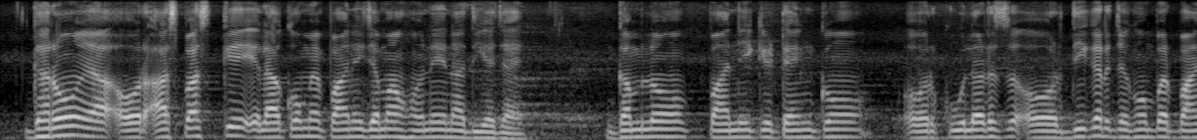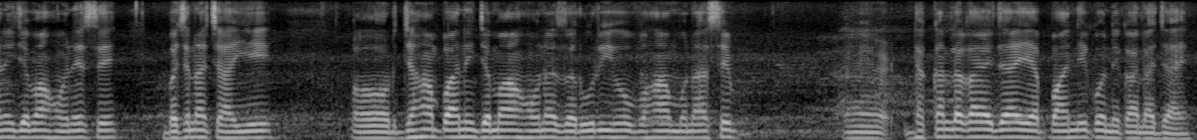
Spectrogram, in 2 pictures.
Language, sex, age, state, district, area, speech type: Urdu, male, 18-30, Uttar Pradesh, Saharanpur, urban, spontaneous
